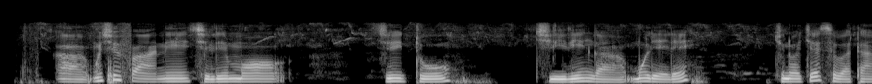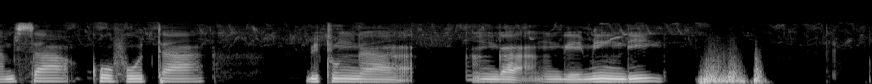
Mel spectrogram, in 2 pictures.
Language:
Masaaba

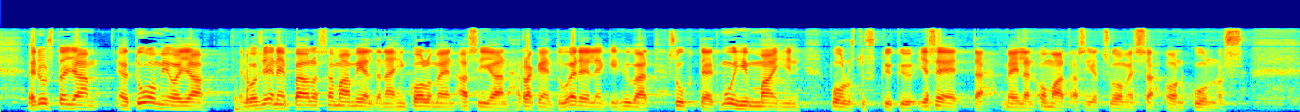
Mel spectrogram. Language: Finnish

